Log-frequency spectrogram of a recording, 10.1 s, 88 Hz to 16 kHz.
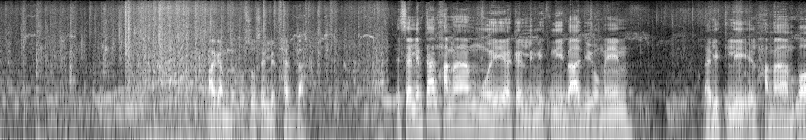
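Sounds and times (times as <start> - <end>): pigeons cooing: 0.0 - 10.0.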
